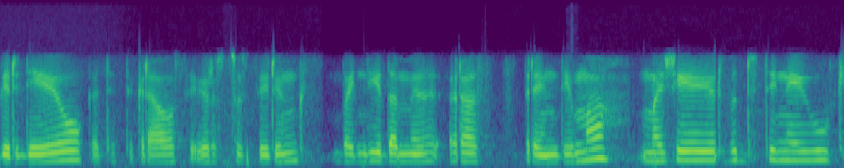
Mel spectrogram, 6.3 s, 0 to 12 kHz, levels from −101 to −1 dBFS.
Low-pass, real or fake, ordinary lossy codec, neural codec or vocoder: 10.8 kHz; real; AAC, 48 kbps; none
